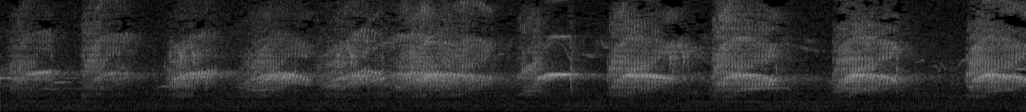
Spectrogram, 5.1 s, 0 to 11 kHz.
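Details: Streaked laughingthrush (Trochalopteron lineatum) at Dalhousie, Himachal Pradesh, India, in June 2018, calling with a run of harsh, squawky high notes edged with a thin whistle, about two per second.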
